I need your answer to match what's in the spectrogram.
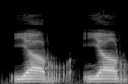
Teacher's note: atas nah berbaris ke atas ini disebut juga dengan baris fathah maka huruf ro dibaca tebal Yar Yar nah seperti itu jadi lidah kita itu terangkat ke atas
